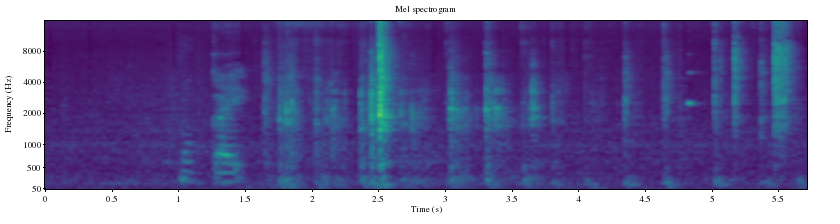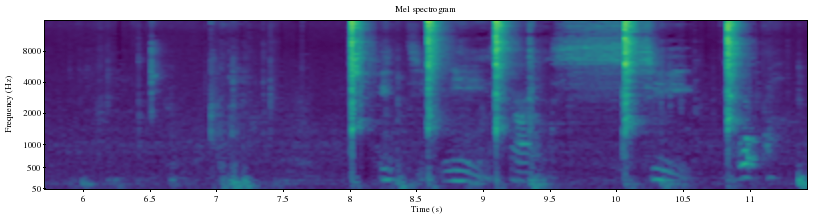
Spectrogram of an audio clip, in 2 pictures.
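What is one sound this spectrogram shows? Plastic parts of a toy click and rattle as they are handled.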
